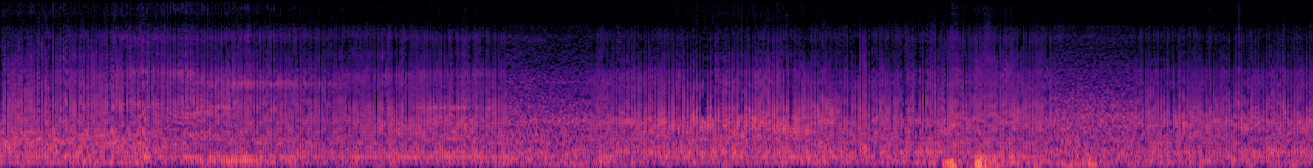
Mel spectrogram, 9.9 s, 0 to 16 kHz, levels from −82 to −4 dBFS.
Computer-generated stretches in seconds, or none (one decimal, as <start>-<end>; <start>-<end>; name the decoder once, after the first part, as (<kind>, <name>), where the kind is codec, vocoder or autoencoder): 0.0-3.8 (vocoder, BigVGAN v2); 4.4-7.9; 8.5-9.9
